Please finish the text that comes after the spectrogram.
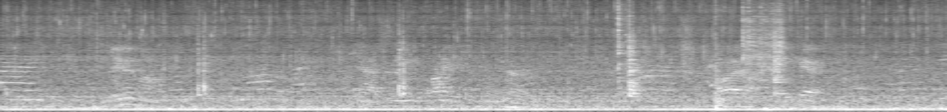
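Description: Beaten egg and cooked vegetables frying for an omelette in a pan, a steady loud sizzle with scattered utensil scrapes and clinks against the pan, faint voices murmuring in the background.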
